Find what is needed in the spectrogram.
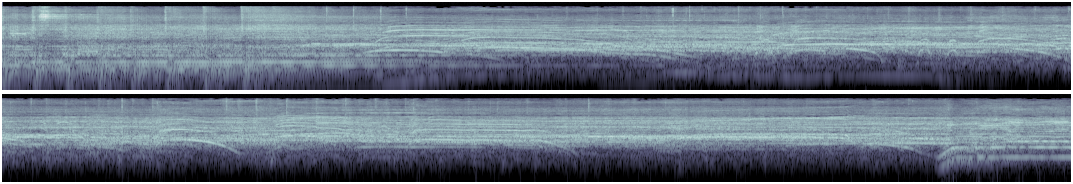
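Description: A live rock band playing, then dropping back after about four seconds while a concert audience cheers and whoops, many voices rising and falling over one another. The band's full sound comes back near the end.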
